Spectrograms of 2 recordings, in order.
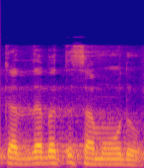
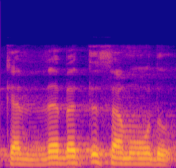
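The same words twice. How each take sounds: Both takes have the same delivery.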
